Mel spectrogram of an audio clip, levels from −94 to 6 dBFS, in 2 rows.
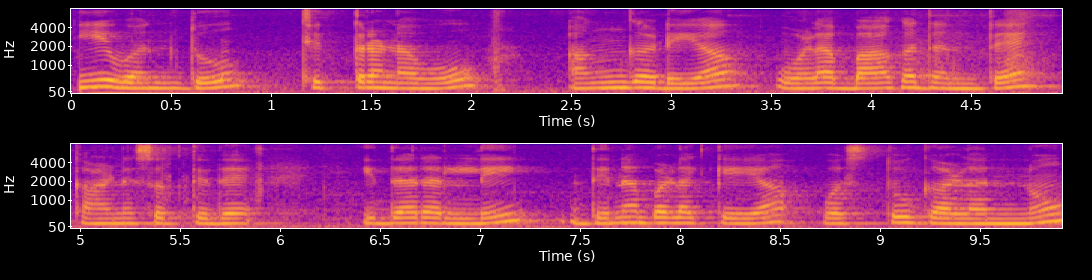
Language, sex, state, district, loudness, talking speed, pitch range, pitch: Kannada, female, Karnataka, Dharwad, -16 LUFS, 75 wpm, 180-205 Hz, 190 Hz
